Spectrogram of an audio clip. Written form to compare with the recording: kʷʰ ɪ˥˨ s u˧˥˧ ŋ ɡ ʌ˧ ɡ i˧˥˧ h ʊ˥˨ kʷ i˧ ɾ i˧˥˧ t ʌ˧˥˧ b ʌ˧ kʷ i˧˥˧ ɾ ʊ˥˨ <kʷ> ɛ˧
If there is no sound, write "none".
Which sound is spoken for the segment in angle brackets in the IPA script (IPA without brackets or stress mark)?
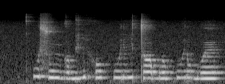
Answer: ɡʷ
